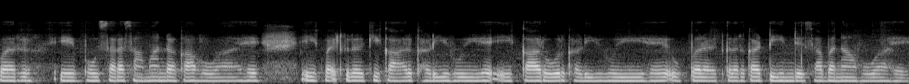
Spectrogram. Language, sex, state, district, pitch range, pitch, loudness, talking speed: Hindi, female, Chhattisgarh, Balrampur, 170-175 Hz, 170 Hz, -16 LUFS, 210 wpm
